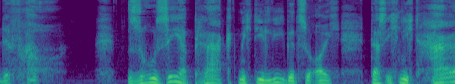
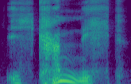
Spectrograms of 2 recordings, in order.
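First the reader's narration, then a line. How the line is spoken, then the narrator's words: Groaning. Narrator (German): stöhnte sie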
